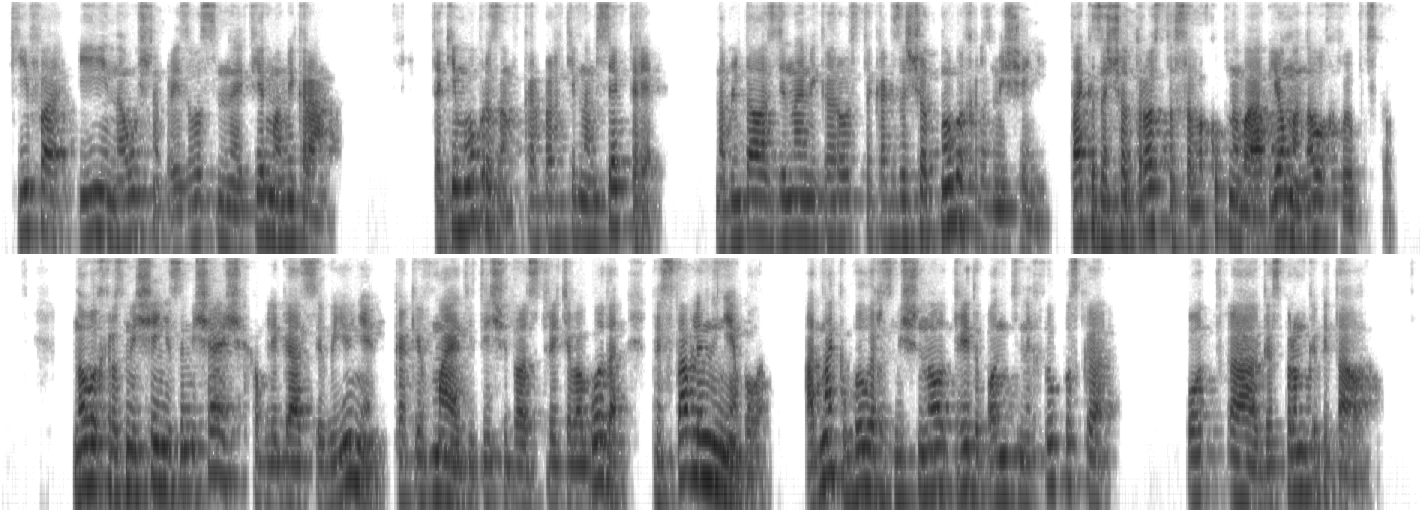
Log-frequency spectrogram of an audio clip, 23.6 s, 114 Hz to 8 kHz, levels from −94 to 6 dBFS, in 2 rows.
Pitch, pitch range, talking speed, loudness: 145 Hz, 130-160 Hz, 130 wpm, -19 LUFS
